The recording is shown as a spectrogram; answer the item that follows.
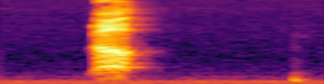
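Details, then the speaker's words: Recurrent hiccups, at least eight bouts in one day, in a person with multiple sclerosis who links them to MS; one sharp, abrupt hiccup with a sudden gasping catch, then a faint throat sound. "oh I haven't had the hiccups the whole time but this is the third or fourth time today that I've had the hiccups not my favorite"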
